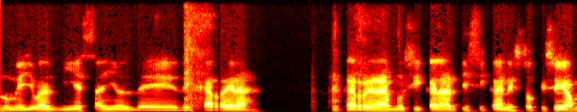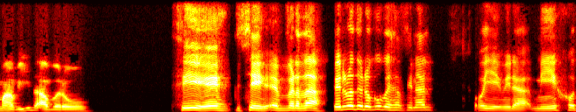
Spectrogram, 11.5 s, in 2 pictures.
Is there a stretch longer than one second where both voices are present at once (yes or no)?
no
